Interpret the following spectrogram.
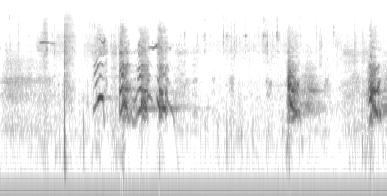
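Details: A dog, described as part Schipperke, doing zoomies on a hike at Grand Staircase-Escalante National Monument in southern Utah; short high excited yips and barks in scattered bursts, with a person calling the dogs over.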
